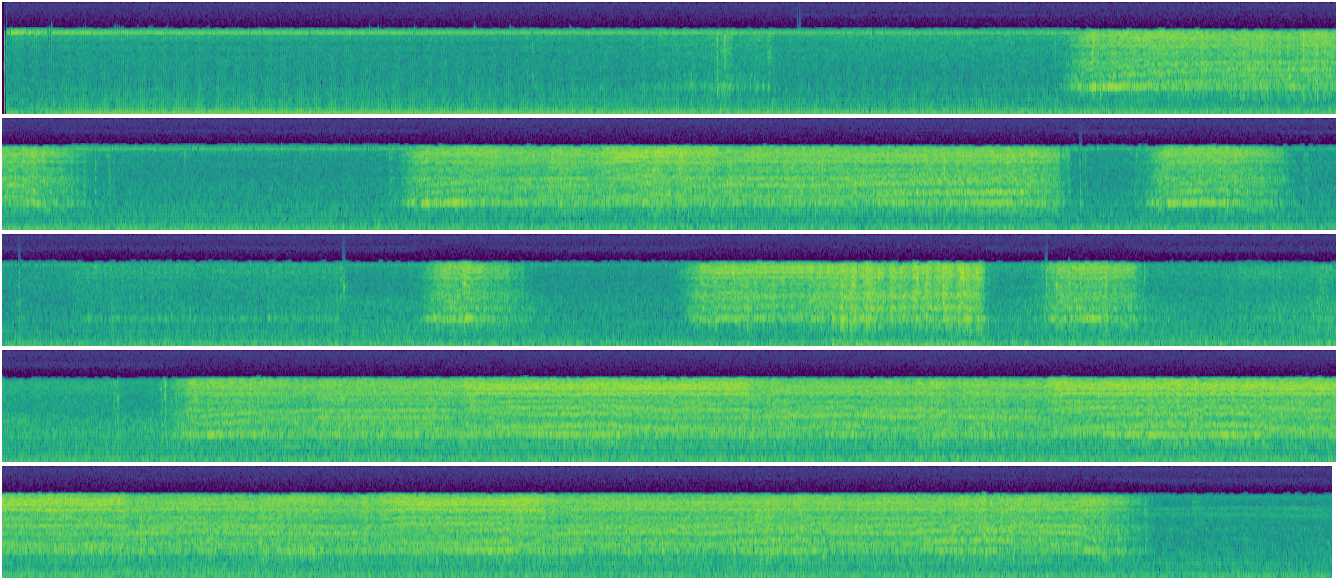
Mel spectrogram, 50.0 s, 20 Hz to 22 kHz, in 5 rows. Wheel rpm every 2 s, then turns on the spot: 0, 0, 10, 10, 140, 30, 60, 160, 150, 50, 30, 30, 60, 120, 30, 50, 160, 160, 160, 160, 160, 160, 160, 160, 20.
4-6 20-22 28-30 48-50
